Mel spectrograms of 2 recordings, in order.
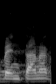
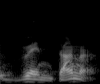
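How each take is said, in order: First: VENTANA said as bentana; everyday Spanish ventana with a b; plain b sound. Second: VENTANA with a buzzing fricative v; ventana, opening on an English-style v. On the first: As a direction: start ventana with both lips, a hard b. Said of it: "con una V como la copa a un pino". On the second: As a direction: say ventana with teeth on lip for the v. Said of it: "con la V fricativa". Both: Shown as a demonstration.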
